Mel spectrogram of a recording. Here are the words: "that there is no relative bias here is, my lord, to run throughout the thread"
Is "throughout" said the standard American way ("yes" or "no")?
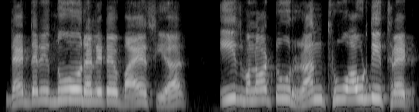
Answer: no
